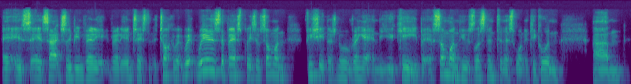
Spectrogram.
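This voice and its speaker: A man's voice: mid-range voice, quick pace. A man hosting a sports podcast, asking questions casually and often repeating words as he starts them. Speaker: podcast host. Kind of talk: casual interview.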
